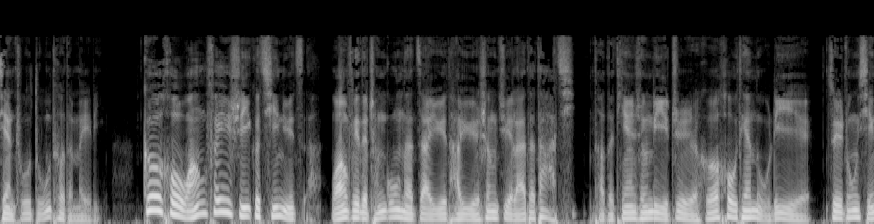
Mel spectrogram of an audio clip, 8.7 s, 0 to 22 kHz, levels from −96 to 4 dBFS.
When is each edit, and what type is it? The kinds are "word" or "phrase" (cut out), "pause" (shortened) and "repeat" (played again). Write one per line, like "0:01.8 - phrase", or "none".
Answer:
0:01.1 - pause
0:03.2 - pause
0:05.8 - pause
